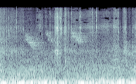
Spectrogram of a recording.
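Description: Small birds chirping, several short falling chirps, over a steady low rumble.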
